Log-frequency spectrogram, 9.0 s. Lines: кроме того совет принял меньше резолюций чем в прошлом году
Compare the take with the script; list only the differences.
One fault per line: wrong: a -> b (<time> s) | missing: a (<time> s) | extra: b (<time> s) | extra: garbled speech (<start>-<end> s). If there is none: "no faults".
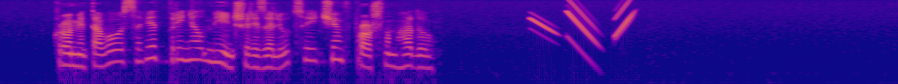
no faults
